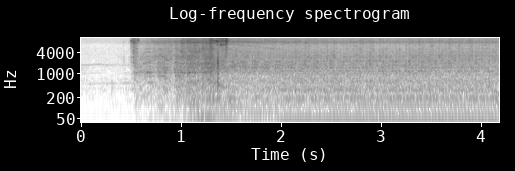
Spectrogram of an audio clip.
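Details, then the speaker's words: Volkswagen whose starter only clicked, even after a starter replacement: brief cranking, then the engine catches and settles into an even idle with no clicking. Starts normally after cleaning the connections. "бачимо авто все ж таки завелося прочистка допомогла ребята допомогла прочисточка"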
